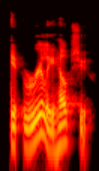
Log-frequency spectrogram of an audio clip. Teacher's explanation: We hear the pronunciation it. Use a stop T.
